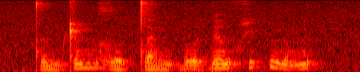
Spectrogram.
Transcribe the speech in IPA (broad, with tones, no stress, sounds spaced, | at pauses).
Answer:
t̪ ə˨˩˨ m ʈ ə˧ m ɣ o˨˩˨ t̪ a˨˩ ŋ ɓ o˧ ɗ ə˧˥ w h i˦˥ k̚ ŋ ə˧˥ m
